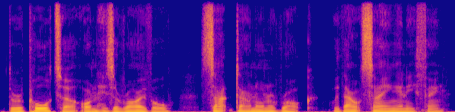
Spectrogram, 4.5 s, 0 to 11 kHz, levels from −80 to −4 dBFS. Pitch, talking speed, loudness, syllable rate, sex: 100 Hz, 170 wpm, -21 LUFS, 5.1 syllables/s, male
